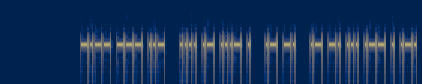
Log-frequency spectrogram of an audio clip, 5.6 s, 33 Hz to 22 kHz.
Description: Morse code, heard as a keyed tone, about 40 wpm, 700 Hz. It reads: YOU HAVE AN ANSWER
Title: Sentences from Top 700 Words 40wpm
